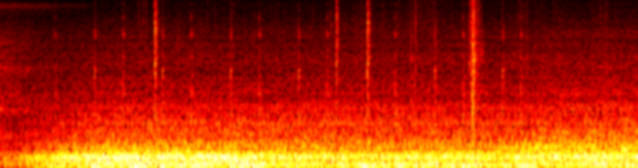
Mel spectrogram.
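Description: Steady low rumble of a diesel pickup truck driving, heard from inside the cab, with engine and road noise and a few light ticks from loose items rattling.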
